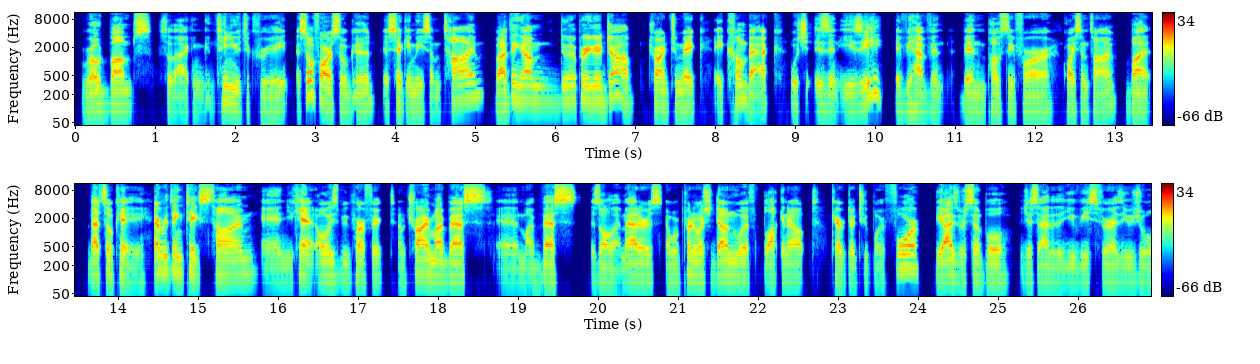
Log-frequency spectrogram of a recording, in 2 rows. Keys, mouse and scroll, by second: 0.0 Left, 0.2-0.6 scroll down 4, 0.6 middle click, 0.9 scroll up 2, 1.0 middle click, 2.6 click, 2.9 scroll down 3, 3.1 scroll up 1, 3.2 middle click, 3.8 scroll down 1, 4.1 scroll up 1, 4.2-4.8 middle drag, 5.2 scroll down 4, 5.4 middle click, 5.4 scroll up 4, 5.6-5.9 scroll down 1, 5.9 scroll up 1, 6.1 scroll down 1, 6.3 middle click, 6.6 scroll up 1, 6.7 middle click, 7.4 shift+click, 7.9 middle click, 8.2 click, 8.5 middle click, 9.2-9.7 scroll up 8, 9.9 z, 10.0-10.6 scroll down 8, 10.2 middle click, 10.6 shift+middle click, 11.1-11.6 scroll up 9, 11.6 1, 11.6 click, 11.8 click, 12.1 click, 12.3 click, 12.5 click, 12.9 click, 13.3 scroll down 3, 13.6 click, 13.8-14.1 scroll up 3, 14.7 scroll up 1, 15.2 click, 15.4 click, 15.6 click, 15.9 scroll down 2, 16.1 shift+middle click, 16.3 click, 16.7 z, 17.0 click, 17.3 click, 18.4 click, 19.8 click, 20.3 z, 20.6 click, 21.1 click, 21.6 scroll down 4, 21.9-22.5 shift+middle drag, 22.5 Tab, 22.8-23.1 scroll down 2, 25.2 click, 25.3-26.5 typing, 25.5 click, 25.9 click, 25.9 shift+middle drag, 26.6 scroll down 4, 26.8 middle click.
